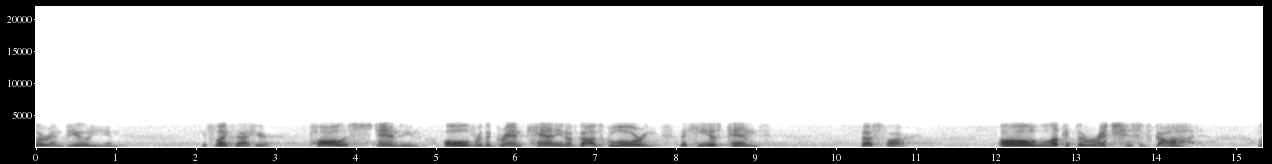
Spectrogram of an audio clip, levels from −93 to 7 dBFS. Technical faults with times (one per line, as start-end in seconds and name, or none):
0.00-15.33 Codec 2 vocoder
